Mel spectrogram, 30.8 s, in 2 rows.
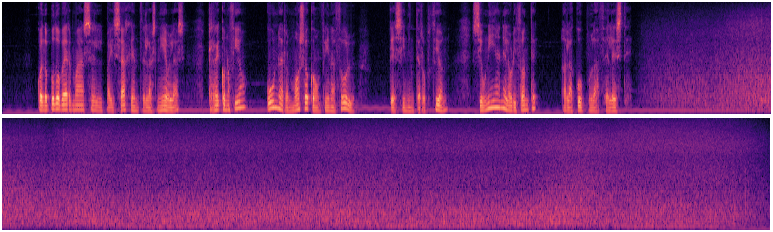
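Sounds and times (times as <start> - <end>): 
speech: 0.7 - 12.6
sea waves: 12.6 - 30.7.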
